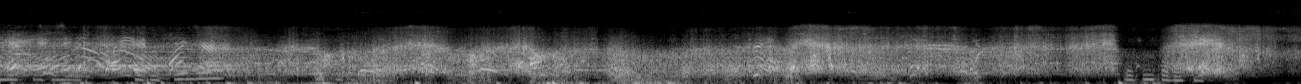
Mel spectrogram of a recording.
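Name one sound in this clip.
Swords clash and magic blasts crackle in a game battle.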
